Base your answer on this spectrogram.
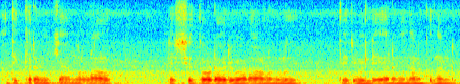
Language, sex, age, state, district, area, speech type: Malayalam, male, 45-60, Kerala, Palakkad, urban, spontaneous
